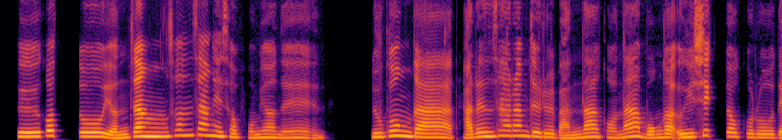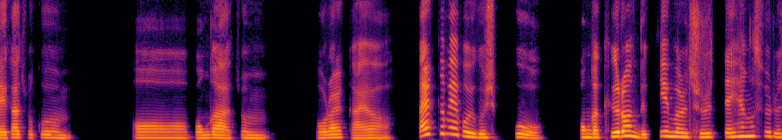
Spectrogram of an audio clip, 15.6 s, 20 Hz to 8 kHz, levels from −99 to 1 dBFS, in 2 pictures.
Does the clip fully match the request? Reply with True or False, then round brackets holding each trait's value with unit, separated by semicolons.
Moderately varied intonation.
False (5.8 semitones)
